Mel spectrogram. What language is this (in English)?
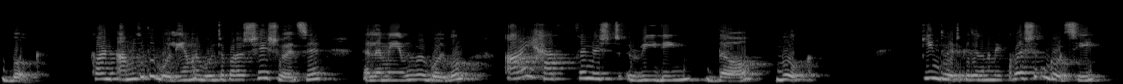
Bangla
